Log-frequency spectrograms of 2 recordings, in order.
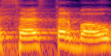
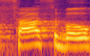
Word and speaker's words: सहस्त्र बाहु: लेकिन साथियों इस सहस्त्र का उच्चारण करने में या बोलने में लोगों को परेशानी होती थी, तो यह सहस्त्र करते करते इसे लोग सास बहू का मंदिर कहने लगे।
